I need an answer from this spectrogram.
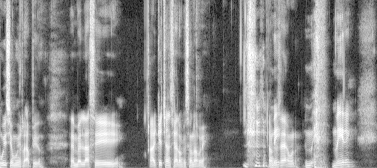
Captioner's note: laughs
